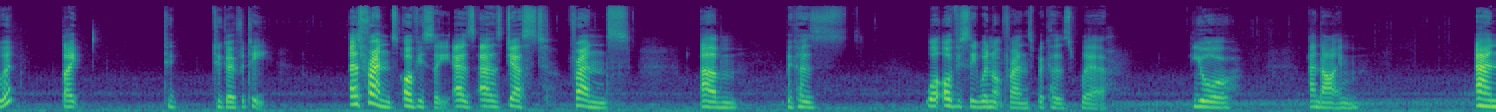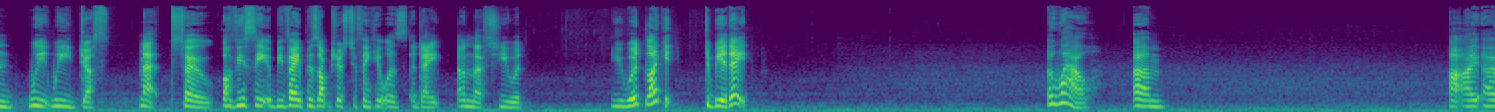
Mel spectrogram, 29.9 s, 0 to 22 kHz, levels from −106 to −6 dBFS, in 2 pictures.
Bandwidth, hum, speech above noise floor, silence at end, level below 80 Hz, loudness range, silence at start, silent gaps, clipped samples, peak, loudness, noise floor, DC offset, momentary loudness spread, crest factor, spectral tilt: 17.5 kHz; none; 33 dB; 0 s; -58 dBFS; 9 LU; 0 s; none; under 0.1%; -4 dBFS; -27 LUFS; -60 dBFS; under 0.1%; 19 LU; 26 dB; -3.5 dB/octave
